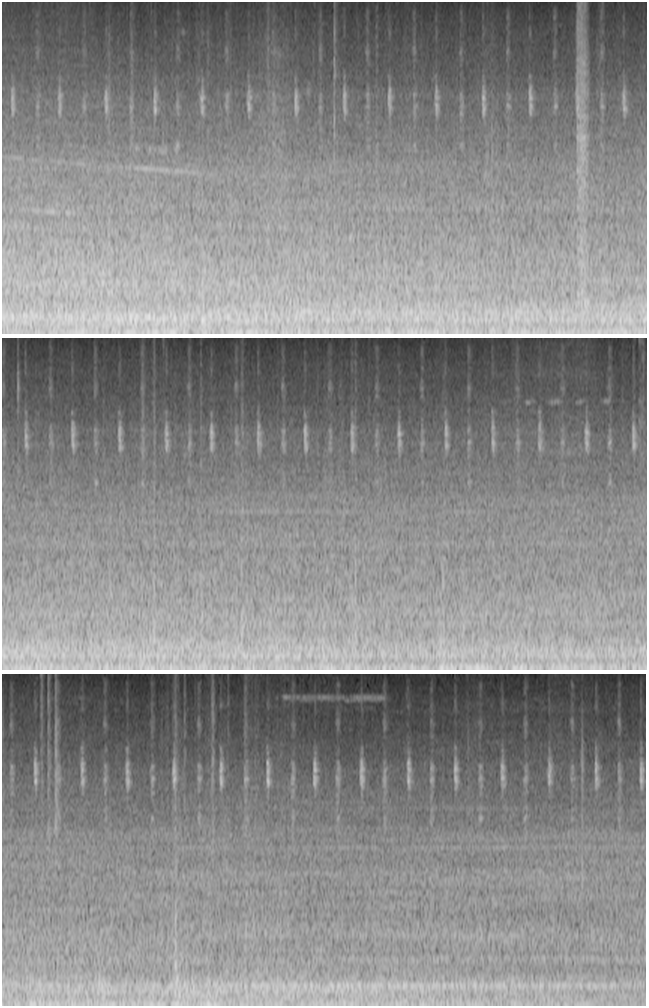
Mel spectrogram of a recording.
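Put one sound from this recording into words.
A bus engine rumbles steadily as it drives along a road.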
